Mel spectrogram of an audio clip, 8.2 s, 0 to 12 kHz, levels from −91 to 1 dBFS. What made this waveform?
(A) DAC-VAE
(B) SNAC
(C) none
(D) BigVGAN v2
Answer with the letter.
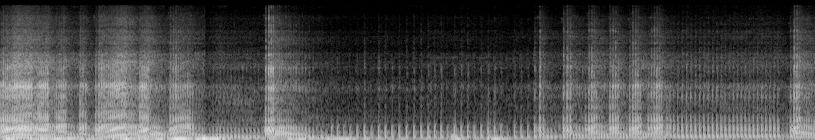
C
